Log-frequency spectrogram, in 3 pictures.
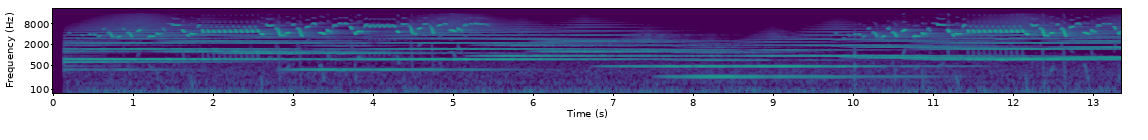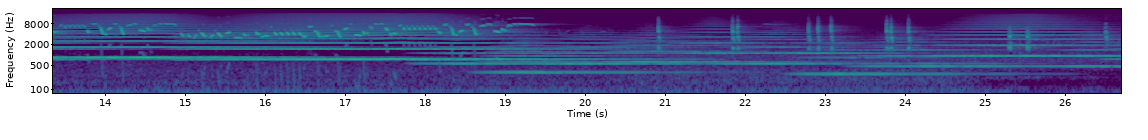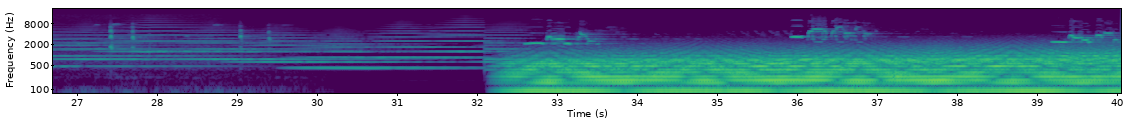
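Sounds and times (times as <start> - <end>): wren trilling song: 0.2 - 6.9, 9.2 - 40.0
ambient music of held tones: 0.2 - 40.0.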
